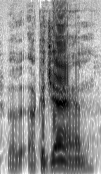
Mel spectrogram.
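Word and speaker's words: Acadien: just from Acadian the the way the acadians pronounce their name kajan they like to say they call themselves kajans and so that's where the word came from that's Acadian how they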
